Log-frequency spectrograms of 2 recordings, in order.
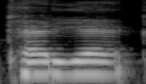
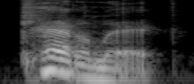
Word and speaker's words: Cadillac: uh Anto Lay Dam Kadia but most people will pronounce his last name Cadillac and It's interesting because a lot of people from Detroit like Cadillac cars and stuff.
